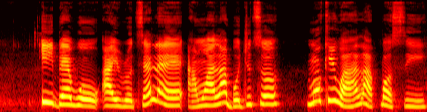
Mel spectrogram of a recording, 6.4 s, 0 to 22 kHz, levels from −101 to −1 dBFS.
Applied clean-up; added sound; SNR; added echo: none; none; none; none.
